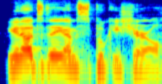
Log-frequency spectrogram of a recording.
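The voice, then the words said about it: Put-on spooky character voice. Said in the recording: “I won't do this voice for much longer. I just, you know, I like doing it.”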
